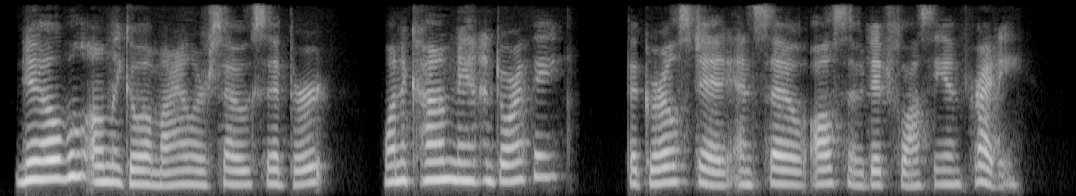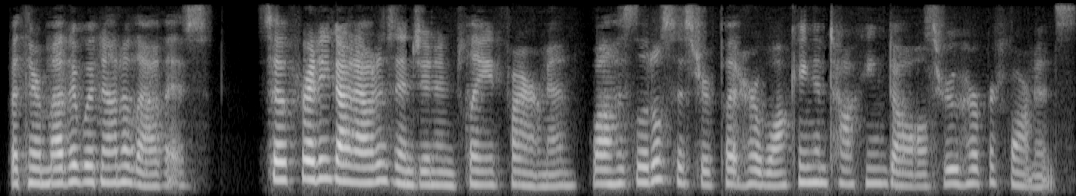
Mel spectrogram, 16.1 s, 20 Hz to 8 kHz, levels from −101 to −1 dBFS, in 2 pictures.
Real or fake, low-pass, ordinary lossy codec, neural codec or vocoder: fake; 7.2 kHz; AAC, 32 kbps; codec, 16 kHz, 0.8 kbps, ZipCodec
